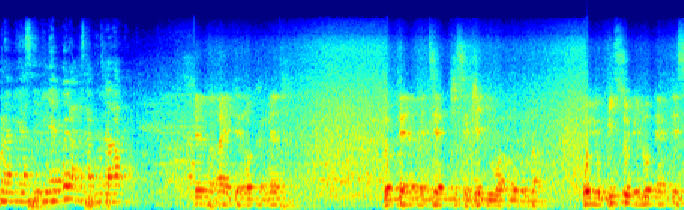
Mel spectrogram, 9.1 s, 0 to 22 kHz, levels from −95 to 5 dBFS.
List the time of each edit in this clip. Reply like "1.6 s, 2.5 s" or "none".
2.6 s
